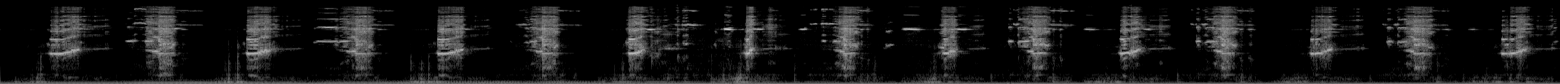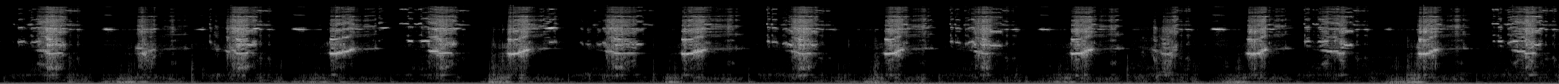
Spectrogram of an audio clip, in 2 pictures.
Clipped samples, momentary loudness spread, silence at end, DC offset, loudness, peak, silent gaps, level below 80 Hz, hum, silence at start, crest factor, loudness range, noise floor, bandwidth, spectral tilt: under 0.1%; 17 LU; 0 s; 0.7%; -22 LUFS; -4 dBFS; none; -58 dBFS; none; 0.35 s; 24 dB; 6 LU; -53 dBFS; 16 kHz; 2.5 dB/octave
